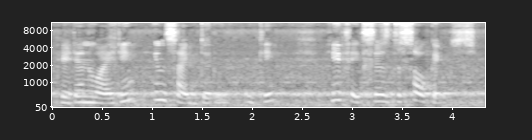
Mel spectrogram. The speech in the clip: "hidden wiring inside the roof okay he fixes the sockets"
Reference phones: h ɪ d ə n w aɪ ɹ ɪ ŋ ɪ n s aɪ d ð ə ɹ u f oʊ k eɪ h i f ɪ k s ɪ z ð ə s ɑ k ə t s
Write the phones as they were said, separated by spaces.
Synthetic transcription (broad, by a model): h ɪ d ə n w aɪ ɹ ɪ ŋ ɪ n s aɪ d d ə ɹ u oʊ k eɪ h i f ɪ k s ɪ z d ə s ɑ k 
